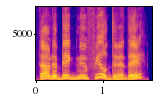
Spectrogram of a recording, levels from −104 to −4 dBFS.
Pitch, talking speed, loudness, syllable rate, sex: 230 Hz, 240 wpm, -16 LUFS, 4.5 syllables/s, female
